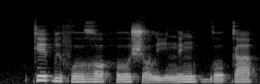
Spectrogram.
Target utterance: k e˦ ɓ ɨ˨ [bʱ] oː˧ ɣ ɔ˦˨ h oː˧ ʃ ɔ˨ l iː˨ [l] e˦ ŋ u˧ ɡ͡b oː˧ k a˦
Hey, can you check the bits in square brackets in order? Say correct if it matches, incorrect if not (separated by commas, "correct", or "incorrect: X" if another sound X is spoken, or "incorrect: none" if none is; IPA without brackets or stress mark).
incorrect: f, incorrect: n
